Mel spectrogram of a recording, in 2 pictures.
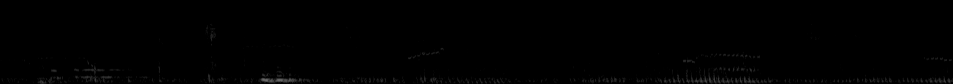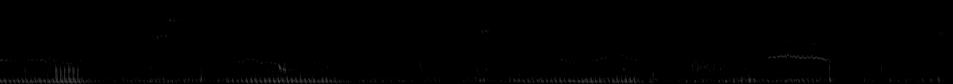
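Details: Domestic cat named Dongeul-i, kept indoors and soon to be adopted, purring in a steady low rumble that runs through most of the stretch, with soft human voices and occasional brief higher sounds over it.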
